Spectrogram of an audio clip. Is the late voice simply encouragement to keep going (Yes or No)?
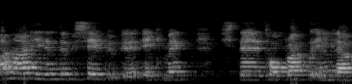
Yes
